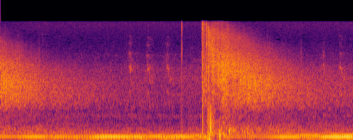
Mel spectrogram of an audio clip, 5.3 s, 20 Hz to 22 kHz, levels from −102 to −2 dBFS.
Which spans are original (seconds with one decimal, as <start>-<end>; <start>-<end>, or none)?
0.0-5.3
